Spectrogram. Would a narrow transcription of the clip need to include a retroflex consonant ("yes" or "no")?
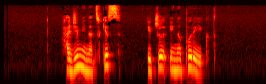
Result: yes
